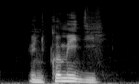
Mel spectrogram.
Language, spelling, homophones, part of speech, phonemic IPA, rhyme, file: French, comédie, comédies, noun, /kɔ.me.di/, -i, Fr-comédie.ogg
- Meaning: 1. comedy 2. comedy (genre of theatre, film, television etc.) 3. acting, playacting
